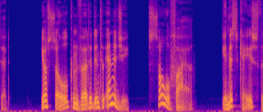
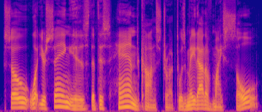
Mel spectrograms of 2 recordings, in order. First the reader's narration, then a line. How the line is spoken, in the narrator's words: I said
